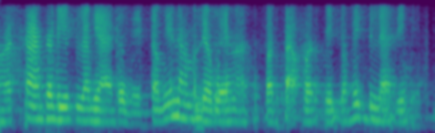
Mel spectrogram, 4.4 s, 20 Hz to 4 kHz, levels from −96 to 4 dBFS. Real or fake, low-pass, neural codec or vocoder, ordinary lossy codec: fake; 3.6 kHz; codec, 16 kHz in and 24 kHz out, 0.6 kbps, FireRedTTS-2 codec; none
